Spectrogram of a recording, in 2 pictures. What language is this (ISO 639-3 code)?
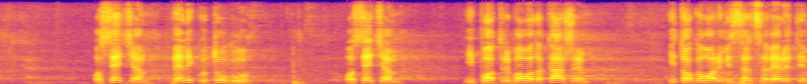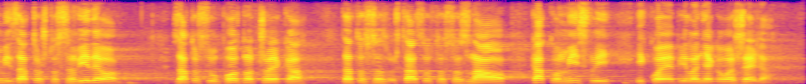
srp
